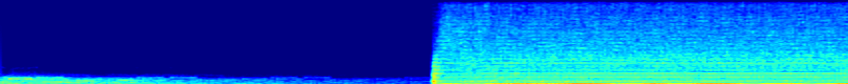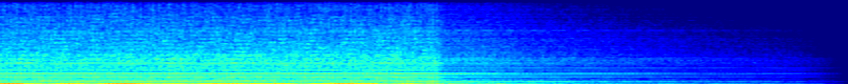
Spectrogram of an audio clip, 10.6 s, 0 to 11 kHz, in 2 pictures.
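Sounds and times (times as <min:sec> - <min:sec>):
ambience: 0:02.7 - 0:10.4.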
